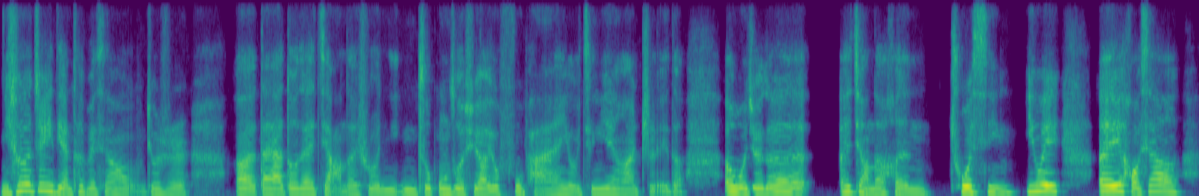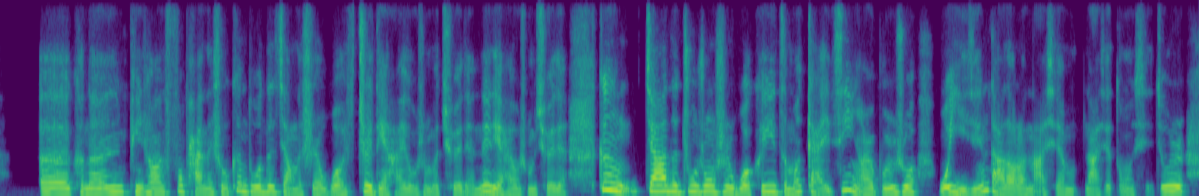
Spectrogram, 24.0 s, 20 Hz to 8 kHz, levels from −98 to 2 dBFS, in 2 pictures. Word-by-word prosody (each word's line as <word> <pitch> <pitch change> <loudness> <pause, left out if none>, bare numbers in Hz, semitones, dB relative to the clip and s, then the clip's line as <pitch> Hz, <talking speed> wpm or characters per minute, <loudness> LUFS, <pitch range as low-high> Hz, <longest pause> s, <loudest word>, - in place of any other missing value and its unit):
你 210 -1 0
说 260 +8 +2
的 280 - +4
这 280 +1 +1
一 - - +3
点 205 -6 +1
特 230 +5 -4
别 185 -2 -4
像， 190 -4 -6
就 200 -3 -5
是， 180 -2 -6 0.5
呃， 180 -2 +1
大 195 - -1
家 180 -1 +3
都 190 +2 -2
在 195 0 0
讲 185 - -5
的 175 0 -5
说， 175 0 -5
你 165 -1 -4
你 170 -1 -2
做 200 +5 -1
工 195 0 -1
作 195 -1 0
需 180 +1 -5
要 180 - +1
有 160 -2 0
复 180 +8 -5
盘、 175 -3 -4
有 170 -2 -3
经 185 +3 -5
验 195 -1 -2
啊 170 -1 -4
之 - - -8
类 - - -7
的。 - - -8 0.4
呃， 225 - +4
我 210 -2 +5
觉 200 0 +1
得， 220 -1 +1 0.3
诶， 225 +1 +2
讲 230 -6 -1
得 190 +2 -1
很 175 -3 -3 0.2
戳 235 -1 +8
心。 225 -1 -2
因 255 +1 +3
为， 255 -1 +9 0.4
诶， 245 +2 +10
好 225 -5 +2
像， 230 0 +1 0.6
呃， 205 -2 +1
可 205 +1 -6
能 215 +4 0
平 225 -2 -1
常 210 -1 -1
复 225 +5 -5
盘 170 -9 -3
的 190 - -4
时 205 - -6
候， 205 - -4
更 265 +3 -2
多 230 -1 +1
地 230 +1 +1
讲 215 -6 -4
的 170 - -7
是： 190 +1 -6
“我 175 0 -2
这 245 -2 +3
点 185 -5 -4
还 180 - -8
有 165 -1 -6
什 170 -1 -9
么 165 - -7
缺 175 +1 -6
点？ 170 0 -9
那 245 +3 +2
点 185 -5 +2
还 180 - -7
有 180 - -6
什 175 - -9
么 170 - -5
缺 175 0 -5
点？” 170 - -6 0.3
更 280 -5 +4
加 270 -1 +6
地 260 -1 +3
注 250 +2 0
重 240 0 +2
是 235 0 -1
我 180 -5 +1
可 235 - -3
以 250 0 +2
怎 215 -5 -3
么 220 +6 -1
改 170 -7 -4
进？ 295 - 0
而 185 -1 -2
不 190 +1 -3
是 210 - +2
说 230 0 +1 0.2
我 220 - +4
已 195 -9 0
经 190 - 0
达 250 -10 0
到 170 -1 +1
了 170 +2 -2
哪 170 - -5
些 170 -2 -9 0.2
哪 160 -2 -5
些 160 -1 -10
东 165 - -12
西， 215 +3 -16
就 235 +1 +1
是， 240 -1 +4
200 Hz, 290 characters per minute, -21 LUFS, 175-230 Hz, 0.6 s, 诶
